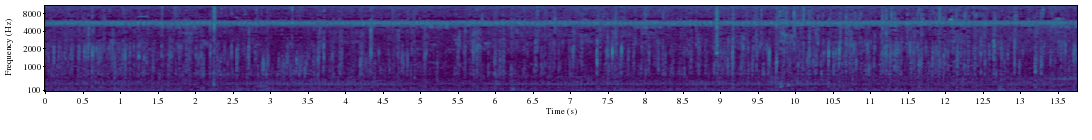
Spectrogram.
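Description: Water simmering in an iron wok over an open wood fire, with scattered small crackles and pops, under a steady high insect drone.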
